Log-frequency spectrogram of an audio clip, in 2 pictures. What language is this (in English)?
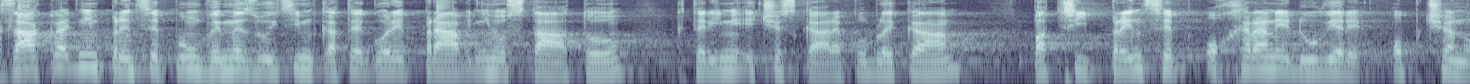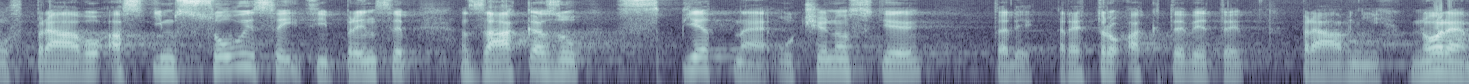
Czech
